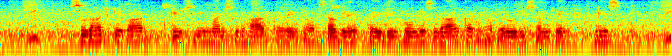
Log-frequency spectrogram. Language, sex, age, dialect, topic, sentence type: Chhattisgarhi, male, 18-24, Central, agriculture, statement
